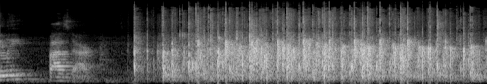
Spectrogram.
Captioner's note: applause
